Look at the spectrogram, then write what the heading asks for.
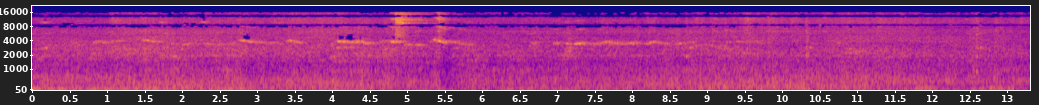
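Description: A train rolling past with a steady rumble. Its wheels squeal in high, wavering tones that come and go through the first half or so.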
